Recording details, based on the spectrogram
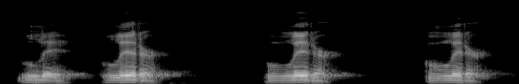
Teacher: the t is between two vowels so we use the d sound again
